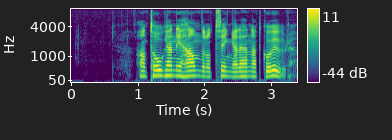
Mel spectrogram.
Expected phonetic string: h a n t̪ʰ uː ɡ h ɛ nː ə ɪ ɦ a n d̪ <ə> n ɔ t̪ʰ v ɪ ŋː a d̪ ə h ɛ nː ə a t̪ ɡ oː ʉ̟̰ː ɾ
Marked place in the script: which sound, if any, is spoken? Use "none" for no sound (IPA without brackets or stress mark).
ə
